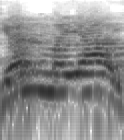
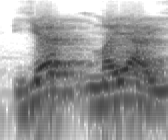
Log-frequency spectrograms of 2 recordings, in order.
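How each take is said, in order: First: The first word ends in a nasal n sound. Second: The first word ends in a t sound.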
